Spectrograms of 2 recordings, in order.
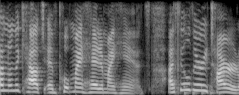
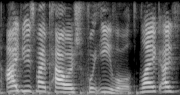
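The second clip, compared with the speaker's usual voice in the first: ordinary talk, nothing marked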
